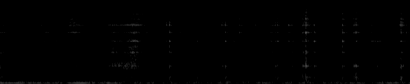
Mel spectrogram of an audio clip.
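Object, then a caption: Wax-filled frosted glass candle jar. Fingernails tap the frosted glass wall of a medium, wax-filled frosted glass candle jar with a gold lid, held in the hands. A soft, airy rustle swells over the first second and a half, then gives way to a quick, uneven series of bright, high glassy clicks. Each tap dies away almost instantly.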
